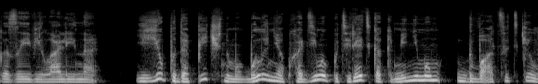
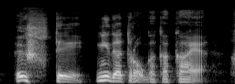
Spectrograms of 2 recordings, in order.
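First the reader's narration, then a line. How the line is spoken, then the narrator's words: Scoffing man. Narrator (Russian): хмыкнул он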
